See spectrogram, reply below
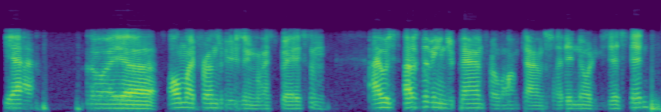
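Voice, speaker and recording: A man's voice: medium pitch, steady tone, fast talker, no room sound. A man calling in over a phone line, talking hesitantly with many fillers. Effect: heard over a phone line. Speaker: caller. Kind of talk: casual chat. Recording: narrow phone-line sound, dry.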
